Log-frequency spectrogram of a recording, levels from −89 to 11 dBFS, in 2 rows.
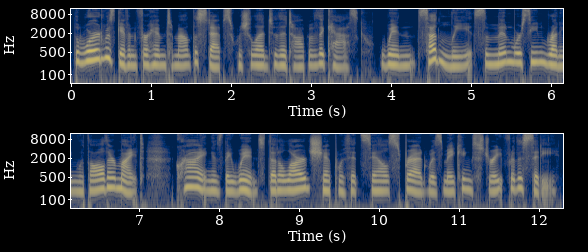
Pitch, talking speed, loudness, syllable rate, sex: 210 Hz, 230 wpm, -21 LUFS, 4.8 syllables/s, female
